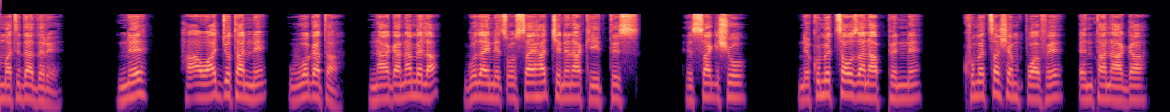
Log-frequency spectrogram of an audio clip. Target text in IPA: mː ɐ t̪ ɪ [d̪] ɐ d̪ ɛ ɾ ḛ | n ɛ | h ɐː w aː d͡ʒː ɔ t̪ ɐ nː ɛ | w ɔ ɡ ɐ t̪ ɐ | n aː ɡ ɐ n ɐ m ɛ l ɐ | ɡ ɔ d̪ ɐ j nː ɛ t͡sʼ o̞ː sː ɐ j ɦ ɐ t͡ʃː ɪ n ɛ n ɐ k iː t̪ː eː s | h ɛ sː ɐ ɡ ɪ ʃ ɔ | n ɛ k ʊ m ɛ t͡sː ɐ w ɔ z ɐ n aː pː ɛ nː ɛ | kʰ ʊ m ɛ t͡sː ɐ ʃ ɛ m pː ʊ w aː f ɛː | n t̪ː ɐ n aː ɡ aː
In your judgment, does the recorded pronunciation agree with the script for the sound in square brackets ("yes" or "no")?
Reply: yes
